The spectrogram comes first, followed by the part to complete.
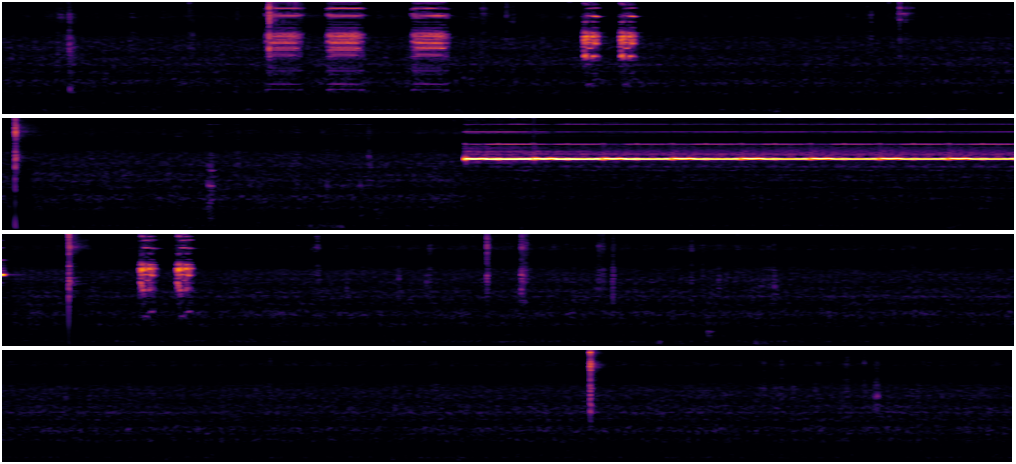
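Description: A die-cast toy model car's built-in sound module giving a loud, steady, high electronic beep for about four seconds near the middle. A few short electronic chirps come before and after the beep, over a faint steady hum.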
